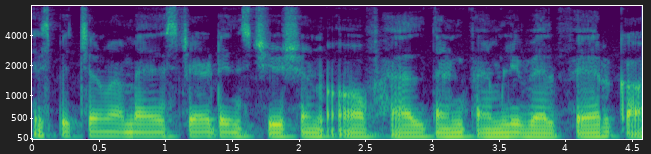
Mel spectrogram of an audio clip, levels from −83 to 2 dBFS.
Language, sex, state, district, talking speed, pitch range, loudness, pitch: Hindi, male, Chhattisgarh, Korba, 145 wpm, 85-90 Hz, -15 LUFS, 85 Hz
